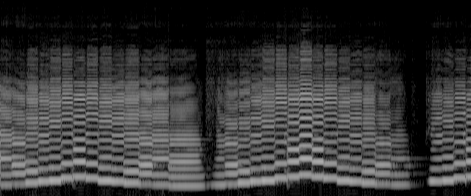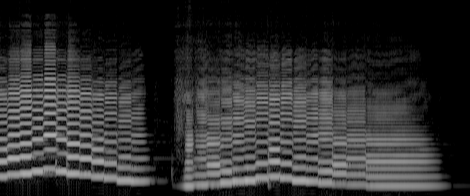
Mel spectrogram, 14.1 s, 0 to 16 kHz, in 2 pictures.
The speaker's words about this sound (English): So I just played four scales up and down, 60 notes, every single note of which was from the C harmonic minor scale.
